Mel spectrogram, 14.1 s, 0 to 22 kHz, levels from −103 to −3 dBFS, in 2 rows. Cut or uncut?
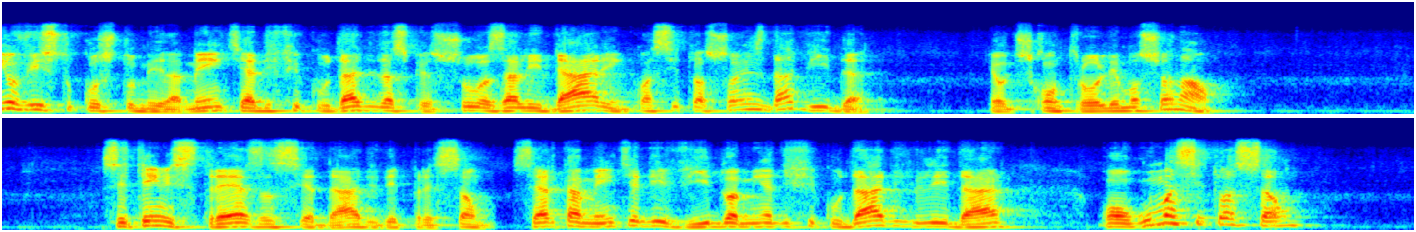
cut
